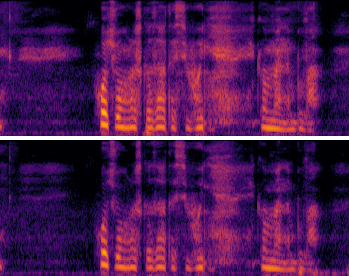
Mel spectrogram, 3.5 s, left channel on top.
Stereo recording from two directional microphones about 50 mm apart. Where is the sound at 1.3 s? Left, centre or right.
Centre.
